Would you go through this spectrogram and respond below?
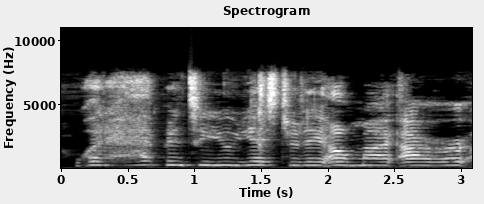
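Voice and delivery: a hint of a worried neighbour; concerned lady voice. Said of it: "the lady said".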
